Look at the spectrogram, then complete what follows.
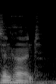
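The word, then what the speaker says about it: Whisenhunt: Pronounced Wisenhunt. – Is it? – Yeah, Uncle Ken does not go by Wisenhunt.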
